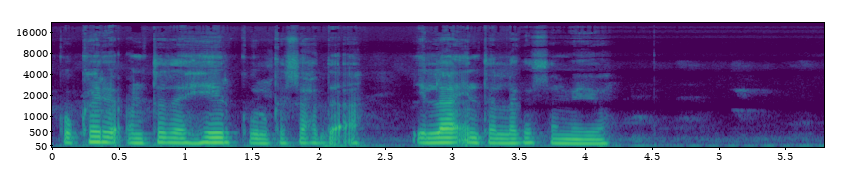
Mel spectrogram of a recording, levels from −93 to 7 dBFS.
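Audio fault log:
3.51–5.80 s, channel delay (comb filtering): just after "saxda ah ilaa inta" the speech turns hollow and phasey through to the end of the clip, with a fixed coloration that doesn't move. One channel arrives late by a fraction of a millisecond, roughly 0.4 ms, and the two are summed to mono. The shared sound cancels at evenly spaced frequencies, the first notch falling around 1.5 kHz, which carves the comb-like gaps heard.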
